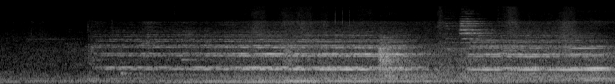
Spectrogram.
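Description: Train horn sounding in two long blasts: the first starts about a second in, swells and holds for over three seconds, and the second follows after a short break near the end.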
